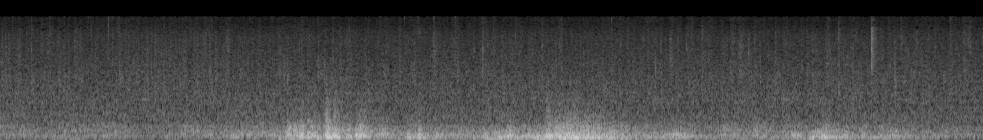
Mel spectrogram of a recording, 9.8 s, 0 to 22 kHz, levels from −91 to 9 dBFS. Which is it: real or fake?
real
